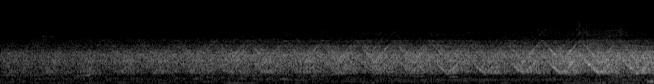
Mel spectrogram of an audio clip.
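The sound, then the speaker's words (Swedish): A police siren wails in steady, repeating up-and-down sweeps, growing slightly louder as it approaches, with no voices over it. “Hallå, det kom polisen.”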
